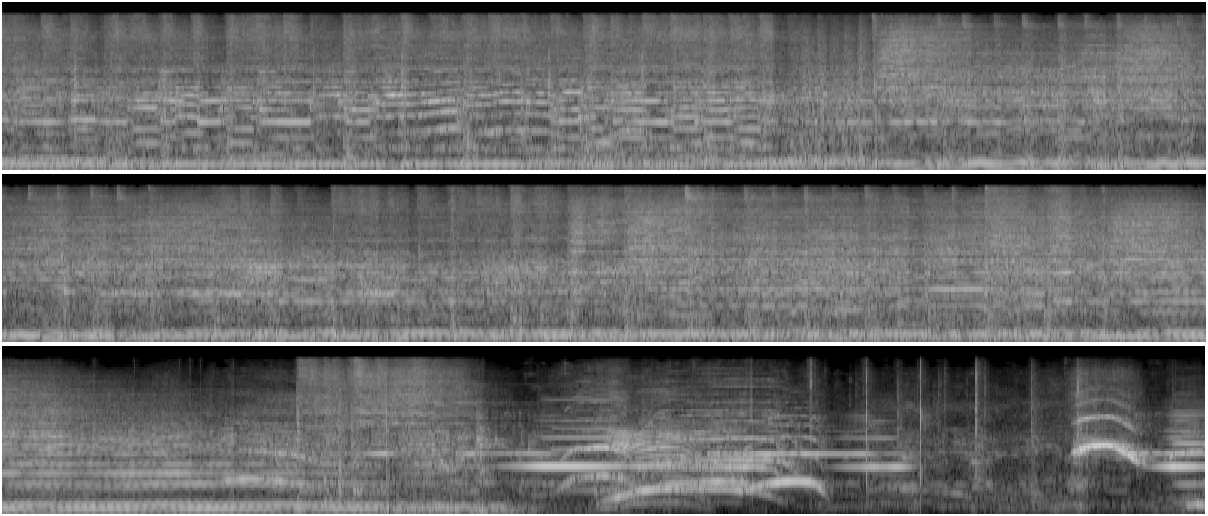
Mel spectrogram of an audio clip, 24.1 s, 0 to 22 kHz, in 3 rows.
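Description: Punk rock band playing live, with electric guitar, bass and drum kit together. The song stops about 19 seconds in, followed by a few seconds of rising-and-falling whistle-like glides.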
